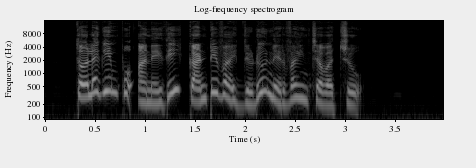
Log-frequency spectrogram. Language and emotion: Telugu, neutral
